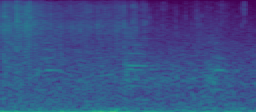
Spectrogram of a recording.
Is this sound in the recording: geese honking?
yes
